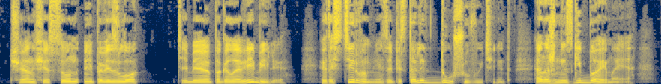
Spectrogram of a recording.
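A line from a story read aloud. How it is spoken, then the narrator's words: Groaning. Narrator (Russian): простонал Мунджин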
